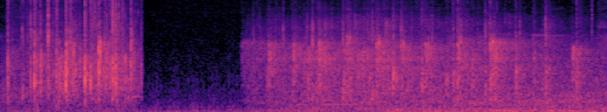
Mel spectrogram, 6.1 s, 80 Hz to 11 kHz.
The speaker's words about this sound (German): Also einen schönen Applaus für Operation Mindfuck Volume 2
